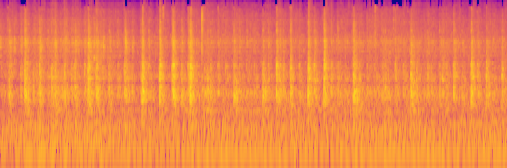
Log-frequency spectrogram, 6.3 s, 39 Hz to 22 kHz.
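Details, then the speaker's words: C5 Corvette bought cheap, first start after fixing electrical issues and charging a dead battery: lumpy uneven idle with irregular thumps and pops about every couple of seconds; misfiring, failing engine, rebuild or swap considered. "You could hear the engine noise. It doesn't sound very well. So now we have to decide if we need to rebuild this engine or to swap uh to another one"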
